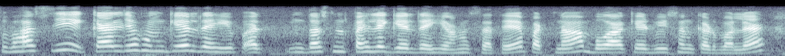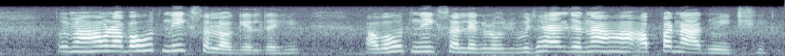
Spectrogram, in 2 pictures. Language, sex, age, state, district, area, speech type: Maithili, female, 60+, Bihar, Madhubani, rural, spontaneous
